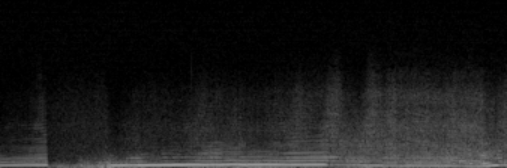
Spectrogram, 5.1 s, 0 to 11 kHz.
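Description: A Nissan rally car on a special stage at the 1992 Tour de Total, its engine holding a loud, steady high-revving drone close by that dips briefly and then climbs again.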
